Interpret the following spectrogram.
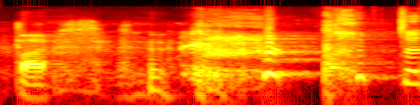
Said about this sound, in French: Excuse-moi, j'ai comme toussé.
